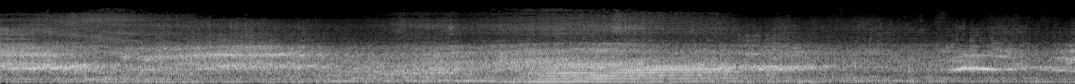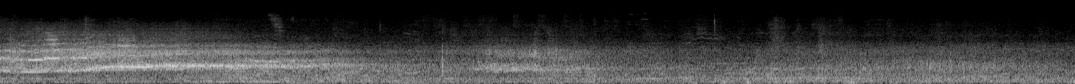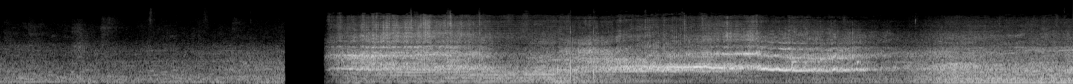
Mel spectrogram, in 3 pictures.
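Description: A Ford Focus RS and a Ford Mustang drifting, with tyres squealing in long wavering screeches and engines revving hard. One engine revs up clearly about five seconds in. The sound cuts out briefly about three-quarters of the way through.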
